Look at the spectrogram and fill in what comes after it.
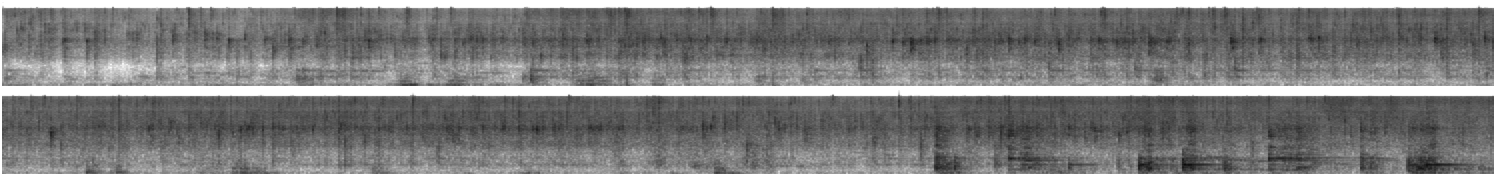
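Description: Leaves, sliced shallots, chillies and lemongrass sizzling as they fry in hot oil in a wok, a steady hiss that starts as they drop in. Near the end a metal ladle stirs them, scraping and clattering against the wok.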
